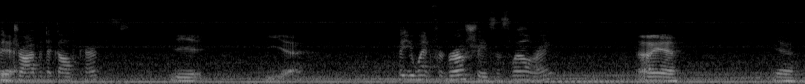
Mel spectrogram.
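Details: Adult interviewer in conversation; no speech disorder.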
